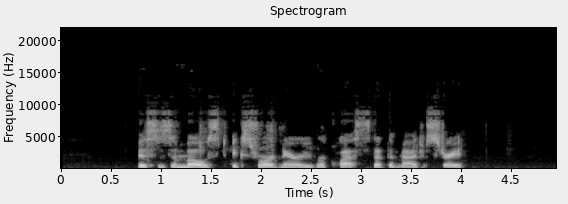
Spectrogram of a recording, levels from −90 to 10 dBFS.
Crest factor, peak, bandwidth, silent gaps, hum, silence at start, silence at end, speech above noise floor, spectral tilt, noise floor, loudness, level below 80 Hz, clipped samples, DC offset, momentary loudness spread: 18 dB; -2 dBFS; 9.6 kHz; none; none; 0.8 s; 0.95 s; 55 dB; -4 dB/octave; -74 dBFS; -19 LUFS; -62 dBFS; under 0.1%; under 0.1%; 8 LU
